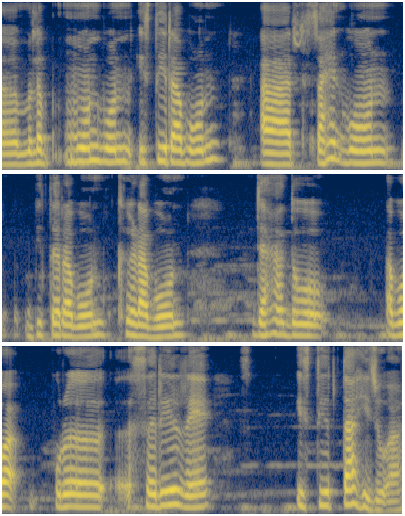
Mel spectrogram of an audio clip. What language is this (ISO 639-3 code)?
sat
